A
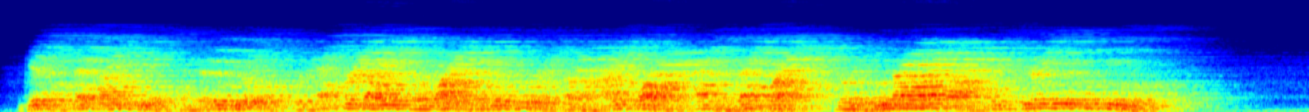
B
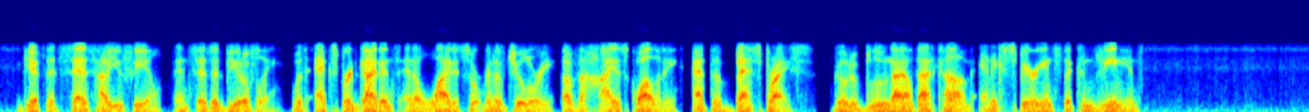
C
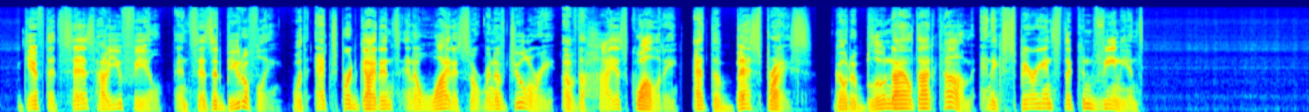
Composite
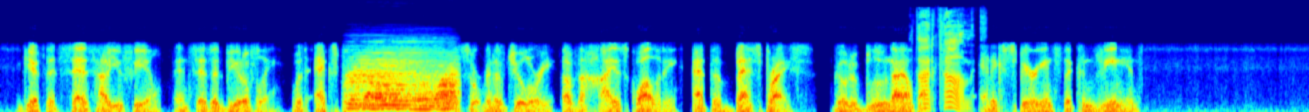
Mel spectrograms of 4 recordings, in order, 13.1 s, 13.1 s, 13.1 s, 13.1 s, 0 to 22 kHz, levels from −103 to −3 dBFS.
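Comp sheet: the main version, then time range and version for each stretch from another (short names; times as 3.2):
B
3.46–4.56 from A, crossfade 0.10 s
9.2–9.75 from C, crossfade 0.24 s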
